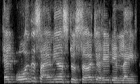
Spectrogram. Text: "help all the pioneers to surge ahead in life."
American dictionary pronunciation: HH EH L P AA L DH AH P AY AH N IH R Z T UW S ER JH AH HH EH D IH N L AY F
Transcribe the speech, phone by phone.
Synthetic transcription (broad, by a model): HH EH L P AA L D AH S AY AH N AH R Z T UW S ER CH AH HH EH D IH N L AY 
